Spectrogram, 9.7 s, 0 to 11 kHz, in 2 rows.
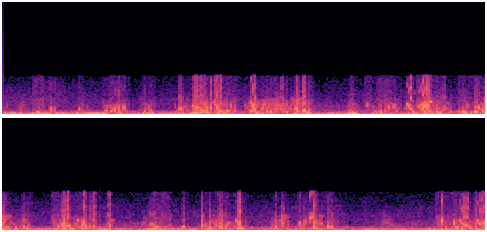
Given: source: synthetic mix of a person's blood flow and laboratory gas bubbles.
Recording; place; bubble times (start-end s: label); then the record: Doppler ultrasound of blood flow; subclavian vein
0.29-0.41 s: bubbles
0.45-0.56 s: bubbles
0.74-0.80 s: bubbles
0.98-1.27 s: bubbles
1.38-1.52 s: bubbles
1.72-2.35 s: bubbles
2.42-3.12 s: bubbles
3.61-4.50 s: bubbles
4.54-5.12 s: bubbles
5.31-5.83 s: bubbles
5.86-5.95 s: bubbles
6.29-6.53 s: bubbles
6.61-6.69 s: bubbles
6.78-7.29 s: bubbles
7.53-7.71 s: bubbles
7.76-8.15 s: bubbles
9.15-9.67 s: bubbles
From the record:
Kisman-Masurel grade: 332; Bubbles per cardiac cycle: rolling drumbeat, 9 or more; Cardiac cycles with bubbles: 50 to 99%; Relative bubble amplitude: moderate (0.250 to 0.450); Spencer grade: 3 (all of the cardiac periods contain showers or single bubble signals, but not dominating or overriding the cardiac motion signals); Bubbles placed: anywhere in the cardiac cycle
